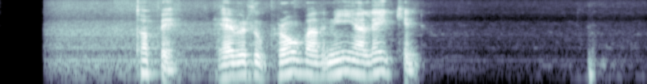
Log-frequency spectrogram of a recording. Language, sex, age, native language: Icelandic, male, 40-49, Icelandic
